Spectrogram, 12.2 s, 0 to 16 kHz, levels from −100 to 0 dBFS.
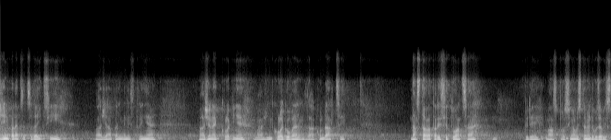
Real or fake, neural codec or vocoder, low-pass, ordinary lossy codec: real; none; 7.2 kHz; Opus, 16 kbps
